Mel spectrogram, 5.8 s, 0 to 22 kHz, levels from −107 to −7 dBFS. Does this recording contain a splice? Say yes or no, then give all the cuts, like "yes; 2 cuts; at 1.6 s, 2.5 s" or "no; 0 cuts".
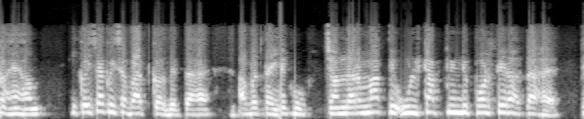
yes; 1 cut; at 2.8 s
